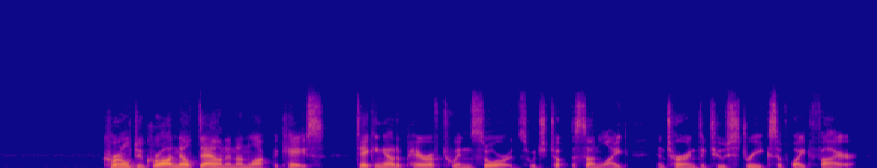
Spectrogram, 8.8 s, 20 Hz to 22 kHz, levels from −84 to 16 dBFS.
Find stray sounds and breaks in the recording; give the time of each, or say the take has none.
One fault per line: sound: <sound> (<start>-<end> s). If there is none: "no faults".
no faults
